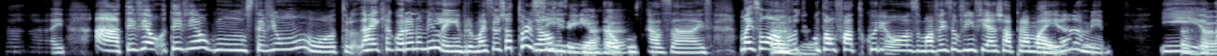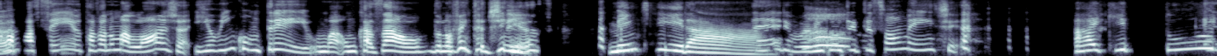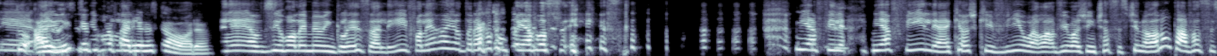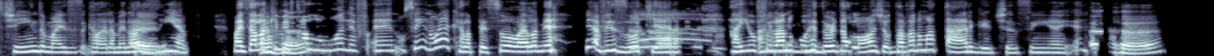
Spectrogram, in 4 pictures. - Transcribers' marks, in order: distorted speech; static; laughing while speaking: "90 dias"; other background noise; laugh; gasp; laugh; laugh; laughing while speaking: "vocês"; laugh; laughing while speaking: "me"; gasp
- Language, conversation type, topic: Portuguese, podcast, Por que os reality shows prendem tanta gente?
